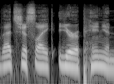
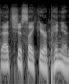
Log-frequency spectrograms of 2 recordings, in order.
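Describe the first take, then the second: First: It copies the film character's laid-back tone. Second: It is said without the character's tone. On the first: The speaker calls it right. "I got to say it in the right tone" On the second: The speaker calls it wrong. "if I said it like this"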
